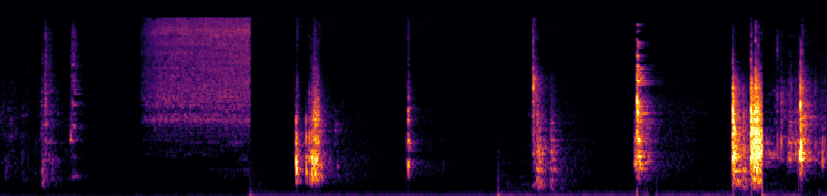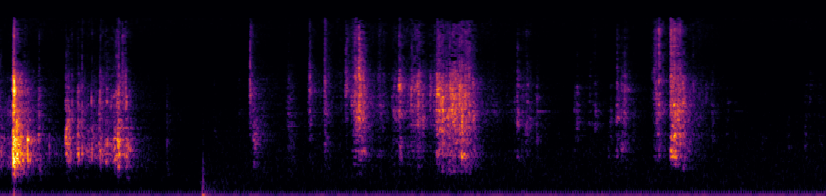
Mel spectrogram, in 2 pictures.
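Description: Household objects being handled: a brief hiss about a second and a half in, then a string of irregular knocks, clinks and rustles.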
